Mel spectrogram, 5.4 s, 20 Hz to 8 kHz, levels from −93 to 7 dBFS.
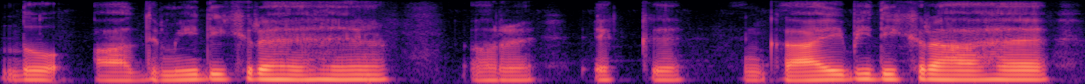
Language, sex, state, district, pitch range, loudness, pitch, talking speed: Hindi, male, Jharkhand, Palamu, 120-130 Hz, -20 LUFS, 125 Hz, 130 wpm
